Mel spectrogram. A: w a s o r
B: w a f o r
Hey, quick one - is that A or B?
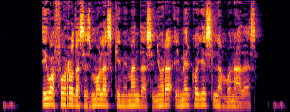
B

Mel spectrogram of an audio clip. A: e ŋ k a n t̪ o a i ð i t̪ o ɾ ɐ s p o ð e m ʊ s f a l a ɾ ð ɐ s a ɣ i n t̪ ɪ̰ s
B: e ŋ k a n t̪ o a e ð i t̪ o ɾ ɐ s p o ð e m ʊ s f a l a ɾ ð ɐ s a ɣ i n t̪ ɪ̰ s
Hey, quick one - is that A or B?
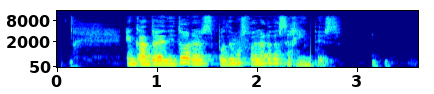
B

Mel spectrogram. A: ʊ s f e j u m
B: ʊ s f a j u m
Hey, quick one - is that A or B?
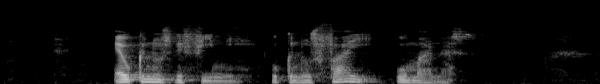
B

